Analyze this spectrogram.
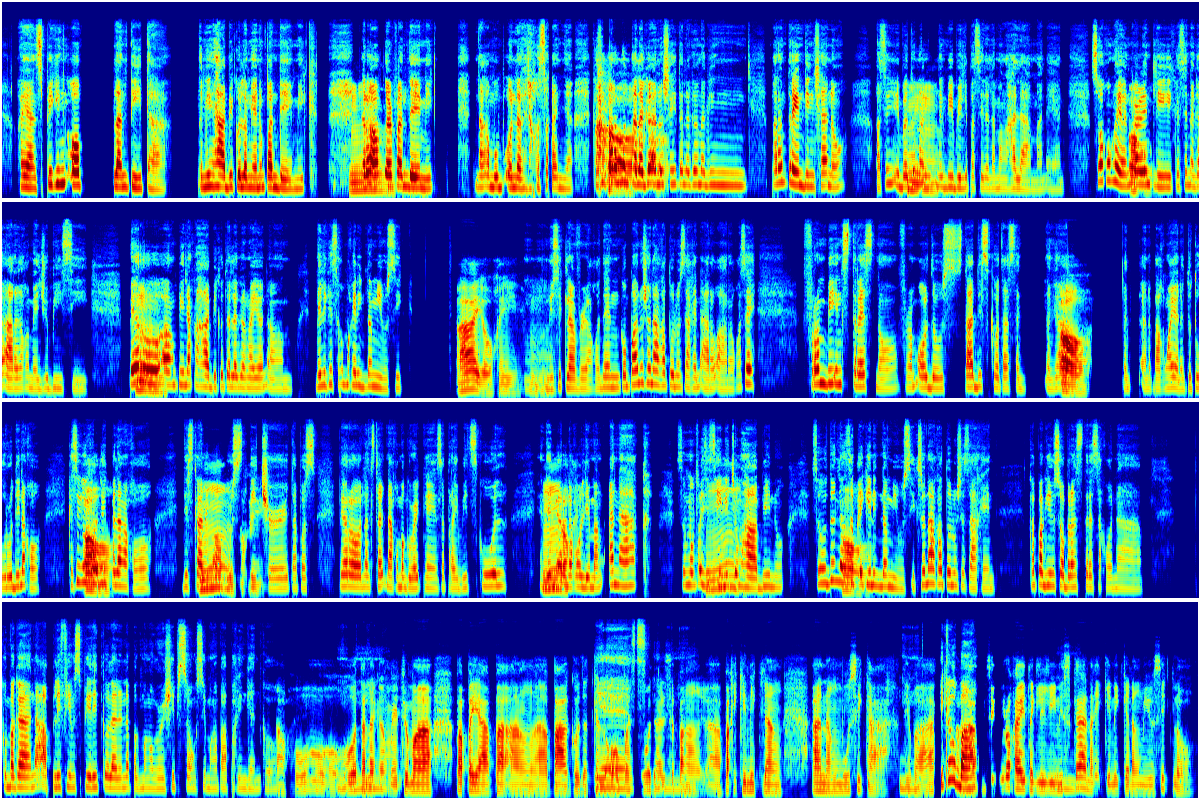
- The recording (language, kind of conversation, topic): Filipino, unstructured, Ano ang pinaka-kasiya-siyang bahagi ng pagkakaroon ng libangan?
- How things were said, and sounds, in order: laughing while speaking: "na rin ako sa kanya"; laughing while speaking: "Oo, oh"; in English: "from being stressed"; in English: "from all those studies"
